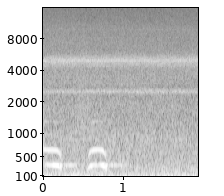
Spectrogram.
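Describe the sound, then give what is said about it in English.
An owl hoots twice in the distance in a soft, rounded rhythm, quiet, with a faint steady insect-like hum lingering in the still night air and no voices. “An owl hooted in the distance.”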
